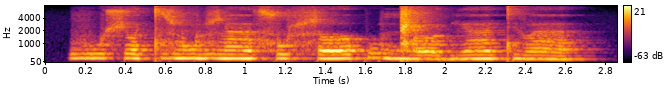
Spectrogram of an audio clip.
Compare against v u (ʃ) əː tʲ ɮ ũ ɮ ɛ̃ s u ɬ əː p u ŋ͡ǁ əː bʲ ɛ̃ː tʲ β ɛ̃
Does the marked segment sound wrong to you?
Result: no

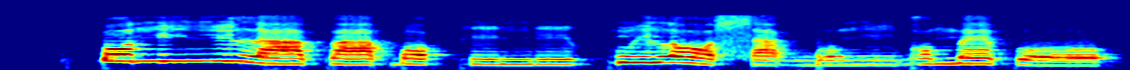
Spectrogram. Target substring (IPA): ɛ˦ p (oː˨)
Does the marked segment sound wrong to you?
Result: no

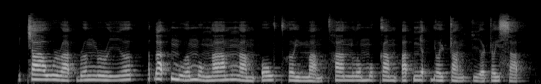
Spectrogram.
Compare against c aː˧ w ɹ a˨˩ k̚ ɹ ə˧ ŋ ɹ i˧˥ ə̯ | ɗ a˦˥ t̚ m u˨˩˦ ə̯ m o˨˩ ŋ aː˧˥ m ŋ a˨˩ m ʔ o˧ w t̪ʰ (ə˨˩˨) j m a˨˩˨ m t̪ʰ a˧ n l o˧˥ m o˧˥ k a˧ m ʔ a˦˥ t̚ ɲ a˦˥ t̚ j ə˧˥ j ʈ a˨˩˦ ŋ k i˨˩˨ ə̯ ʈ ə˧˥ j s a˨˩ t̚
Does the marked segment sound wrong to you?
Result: yes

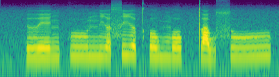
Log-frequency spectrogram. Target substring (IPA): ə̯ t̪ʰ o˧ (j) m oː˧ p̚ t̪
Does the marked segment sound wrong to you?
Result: yes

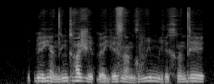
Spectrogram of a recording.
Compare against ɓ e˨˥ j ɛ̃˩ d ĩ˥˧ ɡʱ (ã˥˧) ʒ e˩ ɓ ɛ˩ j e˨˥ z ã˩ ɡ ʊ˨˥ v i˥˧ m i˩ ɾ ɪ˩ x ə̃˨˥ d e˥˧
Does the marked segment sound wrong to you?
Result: yes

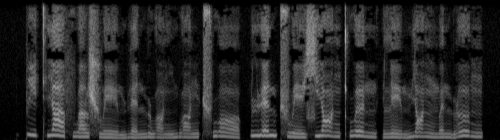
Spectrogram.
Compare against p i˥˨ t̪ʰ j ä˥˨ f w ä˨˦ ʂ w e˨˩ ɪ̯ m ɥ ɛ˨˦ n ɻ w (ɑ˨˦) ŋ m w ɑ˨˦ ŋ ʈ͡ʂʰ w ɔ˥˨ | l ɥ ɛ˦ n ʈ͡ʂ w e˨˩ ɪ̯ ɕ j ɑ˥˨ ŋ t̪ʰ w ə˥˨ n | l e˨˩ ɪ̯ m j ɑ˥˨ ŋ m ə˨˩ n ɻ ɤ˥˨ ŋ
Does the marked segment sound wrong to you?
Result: no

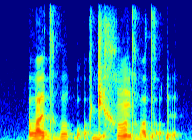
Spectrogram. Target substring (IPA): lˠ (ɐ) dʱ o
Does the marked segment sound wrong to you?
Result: yes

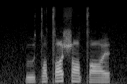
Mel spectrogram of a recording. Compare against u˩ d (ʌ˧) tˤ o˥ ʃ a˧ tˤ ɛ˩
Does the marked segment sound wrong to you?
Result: no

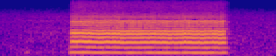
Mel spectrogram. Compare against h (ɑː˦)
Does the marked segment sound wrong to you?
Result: yes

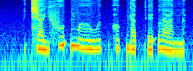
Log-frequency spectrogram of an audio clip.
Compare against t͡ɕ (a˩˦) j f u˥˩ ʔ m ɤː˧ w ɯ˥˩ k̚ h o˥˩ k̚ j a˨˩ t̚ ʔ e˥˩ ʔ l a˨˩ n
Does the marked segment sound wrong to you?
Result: no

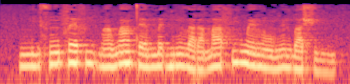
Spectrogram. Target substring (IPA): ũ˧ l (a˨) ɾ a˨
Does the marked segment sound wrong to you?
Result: no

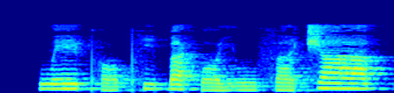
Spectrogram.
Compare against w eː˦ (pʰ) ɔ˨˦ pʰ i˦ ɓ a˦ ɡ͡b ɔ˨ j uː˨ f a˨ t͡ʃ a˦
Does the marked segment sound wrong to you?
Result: no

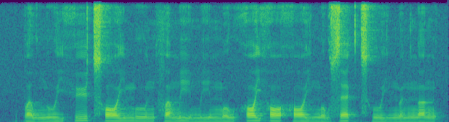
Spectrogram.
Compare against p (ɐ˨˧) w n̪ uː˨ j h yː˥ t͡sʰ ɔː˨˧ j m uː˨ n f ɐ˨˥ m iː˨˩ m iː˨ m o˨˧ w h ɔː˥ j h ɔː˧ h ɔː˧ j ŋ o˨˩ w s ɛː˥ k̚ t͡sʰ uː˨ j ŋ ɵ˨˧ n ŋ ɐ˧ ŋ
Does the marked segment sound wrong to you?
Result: yes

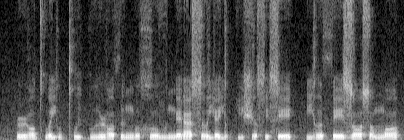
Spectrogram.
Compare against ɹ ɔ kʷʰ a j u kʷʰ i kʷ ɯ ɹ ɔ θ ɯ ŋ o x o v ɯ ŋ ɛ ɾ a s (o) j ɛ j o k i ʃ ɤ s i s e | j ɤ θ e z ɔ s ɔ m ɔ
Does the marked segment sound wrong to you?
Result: yes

